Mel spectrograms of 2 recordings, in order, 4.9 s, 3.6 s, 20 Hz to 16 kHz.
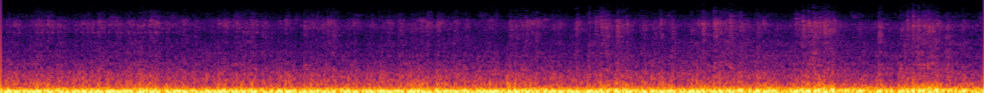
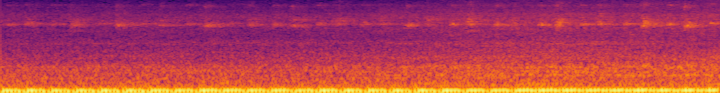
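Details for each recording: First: Jeep Wrangler 4.2L six with Comp cam, before the timing fix: low, choppy idle with an uneven lope as if only some cylinders fire; ignition timing at 57 degrees dumps fuel and floods it until it clears, mistaken for cam lope. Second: Jeep Wrangler 4.2L with new Motorcraft 2150 carburetor, cold start after two pumps of gas: steady, even idle, slightly high because cold, no stumble or miss, some belt squeal noted; normal cold idle.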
